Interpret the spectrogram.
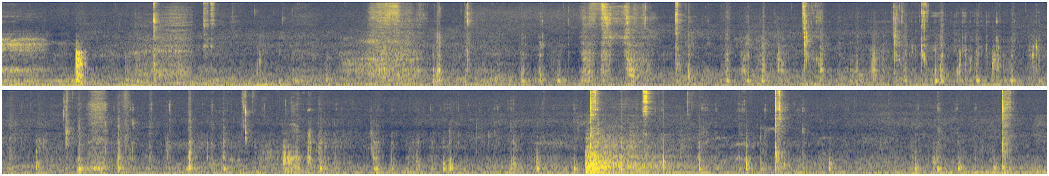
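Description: Close-up eating sounds: a person chewing and biting into vegetable chow mein and boiled eggs, with scattered sharp clicks of a spoon and fork against a steel plate. A louder burst comes about twenty seconds in.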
